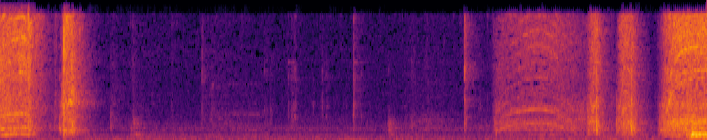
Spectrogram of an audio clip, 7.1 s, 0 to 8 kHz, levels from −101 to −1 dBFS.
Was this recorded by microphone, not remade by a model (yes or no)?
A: yes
